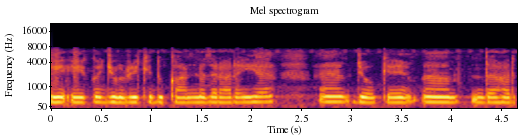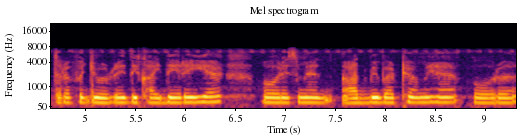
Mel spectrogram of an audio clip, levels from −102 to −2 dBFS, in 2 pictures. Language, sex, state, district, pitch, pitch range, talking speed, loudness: Hindi, female, Delhi, New Delhi, 200 Hz, 195-210 Hz, 180 wpm, -15 LUFS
